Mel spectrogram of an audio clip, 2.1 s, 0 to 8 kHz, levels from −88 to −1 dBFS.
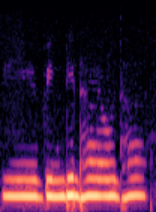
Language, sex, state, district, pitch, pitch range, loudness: Magahi, female, Jharkhand, Palamu, 235 Hz, 230-240 Hz, -13 LUFS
